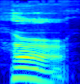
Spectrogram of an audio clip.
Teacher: we don't pronounce that r sound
